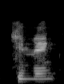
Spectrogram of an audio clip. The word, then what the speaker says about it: Zhineng: Chinen se escribe Zhineng, Chinen, y es espacio así escrito en letra, espacio Chinen, que es la técnica de Qigong que yo practico.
